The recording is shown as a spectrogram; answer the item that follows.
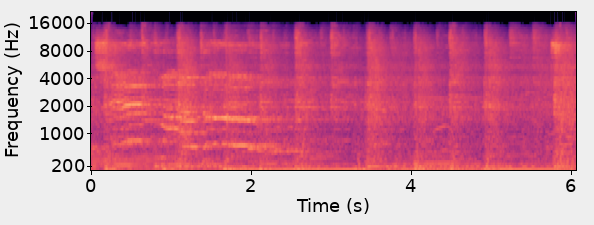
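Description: Live pop band with a female lead vocal over heavy bass and drums; the sung line is clearest in the first couple of seconds.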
